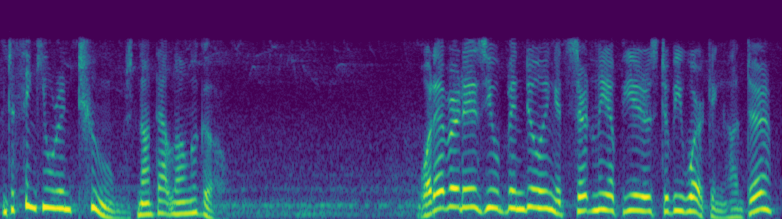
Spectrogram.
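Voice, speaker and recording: An actor playing a learned, dryly witty sorcerer superhero in a video game, speaking formally and theatrically. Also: male voice, high voice, very animated, moderate pace, slight background noise. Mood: admiring. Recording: dull game audio under music.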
